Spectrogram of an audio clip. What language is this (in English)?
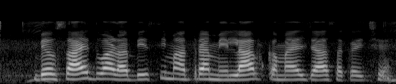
Magahi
